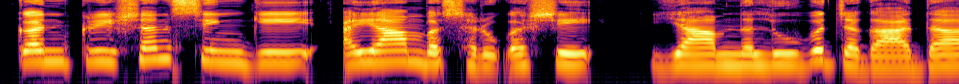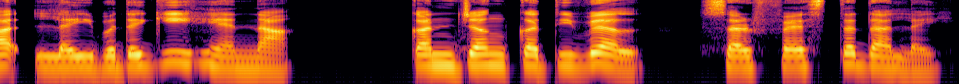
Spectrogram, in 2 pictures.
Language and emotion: Manipuri, neutral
